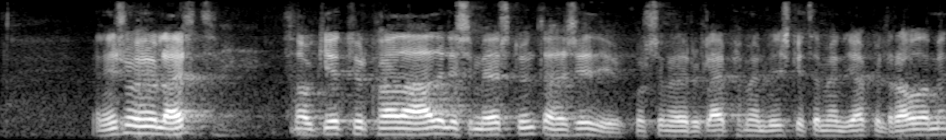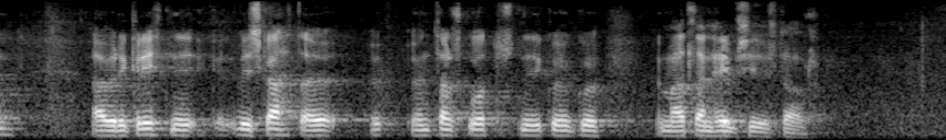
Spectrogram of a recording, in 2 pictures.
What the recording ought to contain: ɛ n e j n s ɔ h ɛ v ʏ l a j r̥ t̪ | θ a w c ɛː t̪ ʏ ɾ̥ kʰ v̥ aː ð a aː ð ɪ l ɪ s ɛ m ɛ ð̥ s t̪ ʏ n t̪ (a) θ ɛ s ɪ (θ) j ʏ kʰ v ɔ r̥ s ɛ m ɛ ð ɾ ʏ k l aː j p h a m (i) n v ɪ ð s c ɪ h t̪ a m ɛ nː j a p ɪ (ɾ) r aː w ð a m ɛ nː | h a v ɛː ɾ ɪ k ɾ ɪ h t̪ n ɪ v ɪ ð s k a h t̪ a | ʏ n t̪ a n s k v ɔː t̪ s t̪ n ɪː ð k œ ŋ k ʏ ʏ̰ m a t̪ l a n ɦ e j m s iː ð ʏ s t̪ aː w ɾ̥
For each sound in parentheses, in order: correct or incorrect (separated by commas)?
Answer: correct, incorrect, incorrect, incorrect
